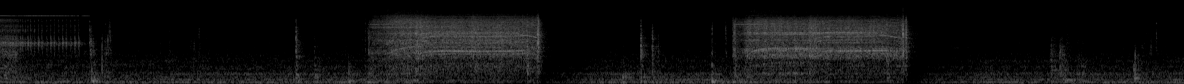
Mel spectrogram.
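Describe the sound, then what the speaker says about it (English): A power drill with a Vix bit pre-drills screw holes in a cabinet for a drawer runner: two loud, close, steady bursts of about two seconds each, with light handling noise before, between and after. "Now use your Vicks bit to pre-drill your holes"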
